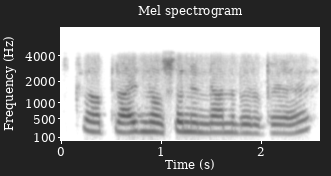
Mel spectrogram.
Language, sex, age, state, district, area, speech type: Hindi, male, 60+, Uttar Pradesh, Ayodhya, rural, conversation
